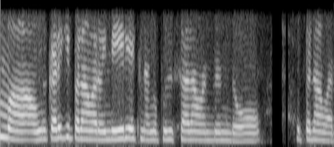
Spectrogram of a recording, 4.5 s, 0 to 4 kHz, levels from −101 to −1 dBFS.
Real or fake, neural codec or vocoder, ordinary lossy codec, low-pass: real; none; none; 3.6 kHz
